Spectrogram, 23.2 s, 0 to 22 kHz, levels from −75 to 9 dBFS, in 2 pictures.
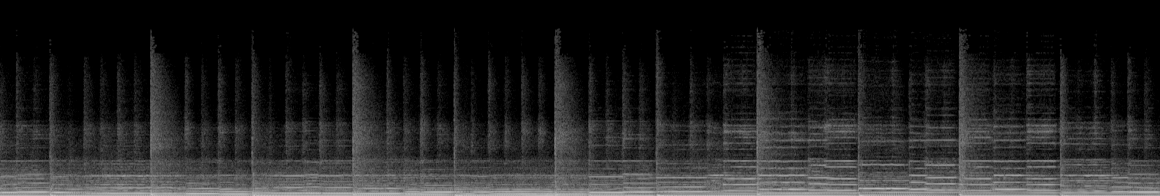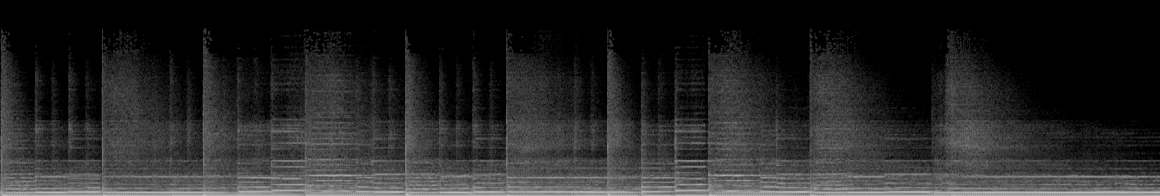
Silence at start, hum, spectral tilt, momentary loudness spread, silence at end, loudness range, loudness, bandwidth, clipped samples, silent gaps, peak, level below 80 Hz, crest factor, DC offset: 0 s; none; -6 dB/octave; 2 LU; 0 s; 1 LU; -17 LUFS; 17 kHz; under 0.1%; none; -4 dBFS; -22 dBFS; 12 dB; under 0.1%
